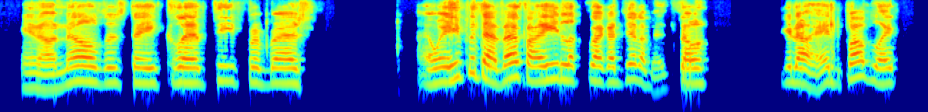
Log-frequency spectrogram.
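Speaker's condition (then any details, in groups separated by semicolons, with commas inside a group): Cerebral palsy; present from birth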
